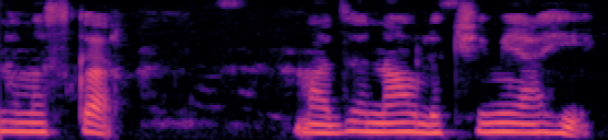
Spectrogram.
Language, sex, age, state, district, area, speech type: Marathi, female, 45-60, Maharashtra, Hingoli, urban, spontaneous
